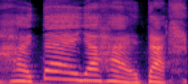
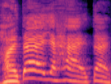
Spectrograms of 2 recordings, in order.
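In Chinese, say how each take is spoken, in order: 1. 这句是用上海口音温柔地说的。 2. 这句是用台湾口音说的。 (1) "来自上海的女生妈妈，就是她连说海带呀海带都是非常的温柔的" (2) "像台湾的呢就是非常的"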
